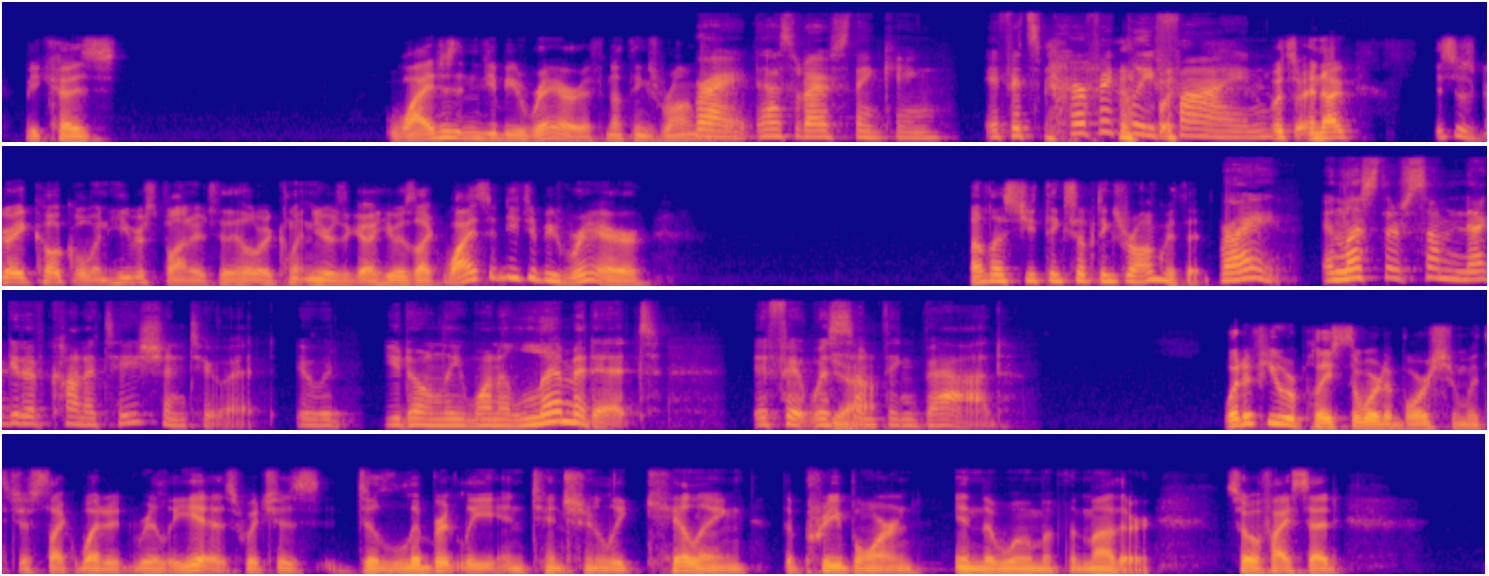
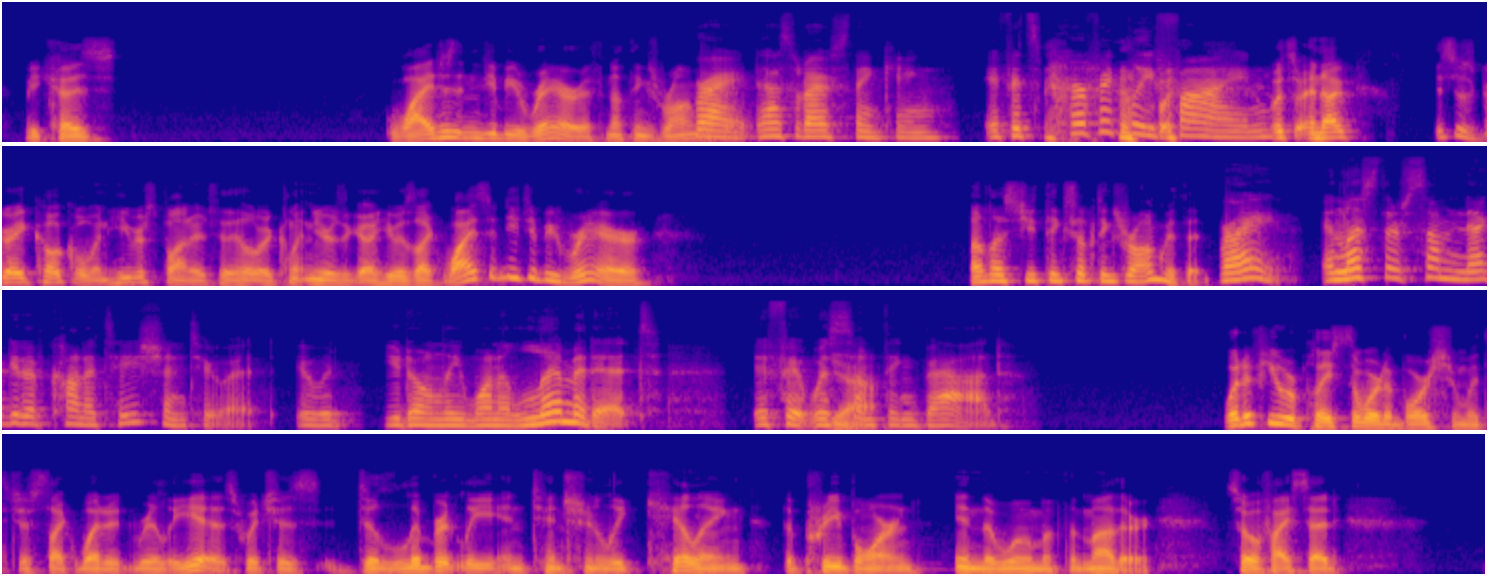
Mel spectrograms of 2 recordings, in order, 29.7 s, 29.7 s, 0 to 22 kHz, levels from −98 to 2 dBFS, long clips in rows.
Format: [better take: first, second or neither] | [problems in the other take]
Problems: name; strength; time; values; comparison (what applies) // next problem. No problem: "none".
first | muffled; very; fading above 3 kHz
